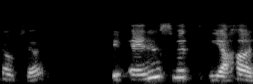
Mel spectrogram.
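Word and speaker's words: यः: When it ends as Yaha, Visarga, if we say Yah, the matra count will change. It should be told as Yaha. Then it is correct.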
